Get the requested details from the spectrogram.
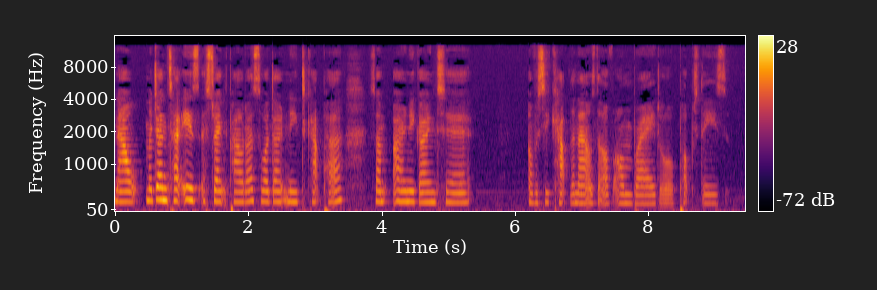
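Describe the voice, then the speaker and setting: A woman with a British accent mumbles at a moderate pace, her medium-pitched voice keeping a fairly even intonation. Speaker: nail artist. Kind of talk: tutorial. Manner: mumbling; casual.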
